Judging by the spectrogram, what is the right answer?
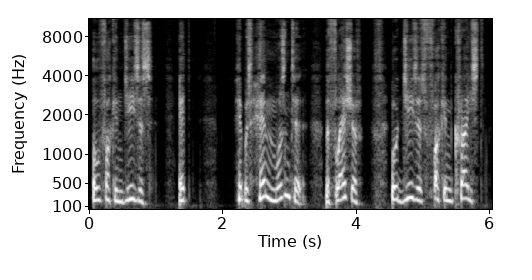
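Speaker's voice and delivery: high-pitched tearful distress; starting to cry. Acted. Captive realising the Flesher took him, crying. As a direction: break into horrified, tearful swearing, pitched high. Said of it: "He started to cry".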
